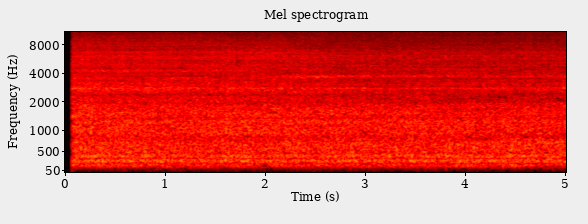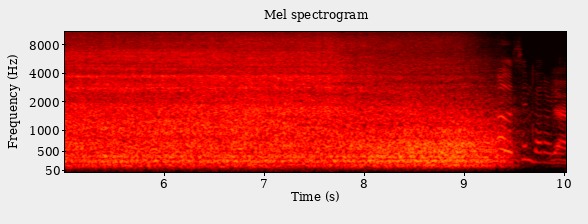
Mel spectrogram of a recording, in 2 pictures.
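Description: Hot-air balloon's propane burner firing overhead, a loud steady rush that cuts off abruptly about nine seconds in.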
